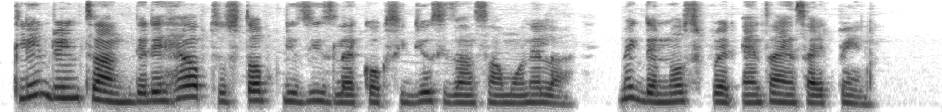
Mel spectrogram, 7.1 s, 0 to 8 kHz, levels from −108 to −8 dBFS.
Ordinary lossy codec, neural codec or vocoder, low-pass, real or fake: none; none; none; real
